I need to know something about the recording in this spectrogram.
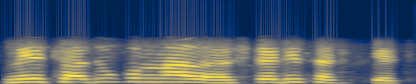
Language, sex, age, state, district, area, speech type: Telugu, male, 18-30, Andhra Pradesh, Srikakulam, urban, conversation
